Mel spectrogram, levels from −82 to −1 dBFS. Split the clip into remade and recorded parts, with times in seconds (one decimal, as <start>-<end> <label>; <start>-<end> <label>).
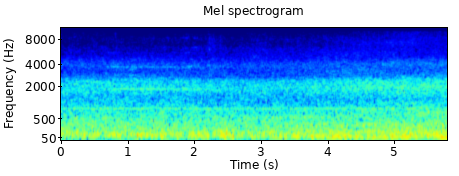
0.0-5.8 recorded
